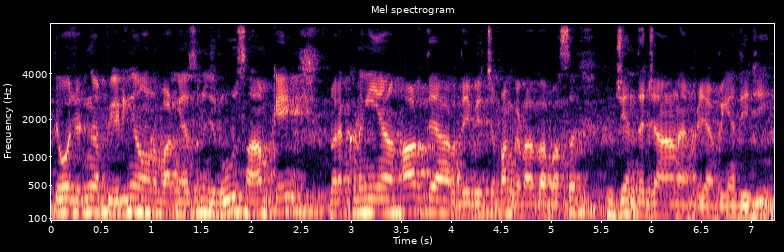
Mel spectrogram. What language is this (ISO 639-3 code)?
pan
